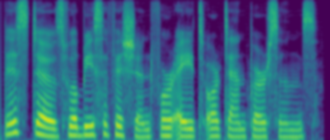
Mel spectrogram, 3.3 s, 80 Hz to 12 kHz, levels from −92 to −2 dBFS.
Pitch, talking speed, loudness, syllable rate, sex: 190 Hz, 180 wpm, -16 LUFS, 4.1 syllables/s, female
